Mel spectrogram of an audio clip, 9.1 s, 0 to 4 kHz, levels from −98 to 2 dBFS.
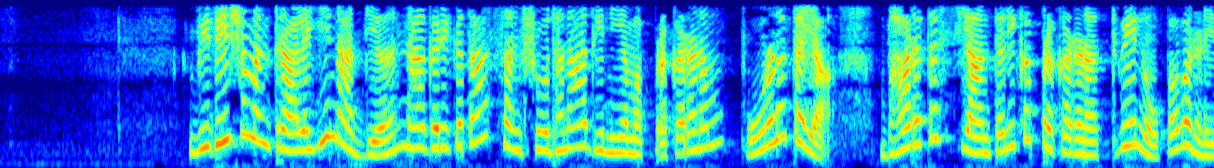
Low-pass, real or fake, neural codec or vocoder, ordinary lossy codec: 3.6 kHz; fake; vocoder, 22.05 kHz, 80 mel bands, Vocos; none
